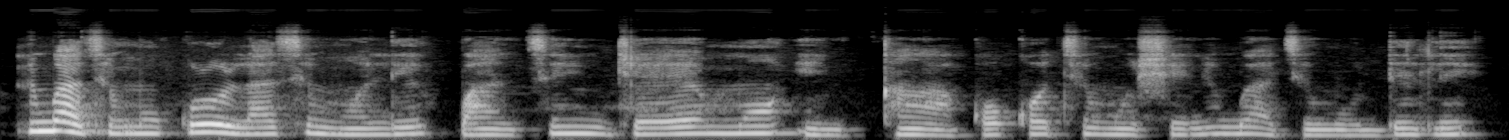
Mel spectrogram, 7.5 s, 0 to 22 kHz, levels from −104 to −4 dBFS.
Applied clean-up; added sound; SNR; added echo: none; none; none; none.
